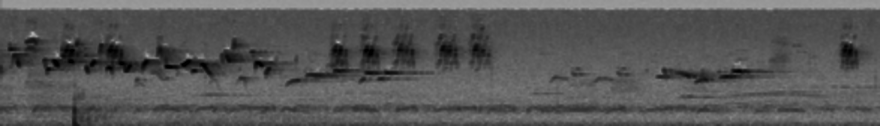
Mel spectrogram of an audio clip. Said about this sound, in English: The birds are perhaps past their peak activity.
